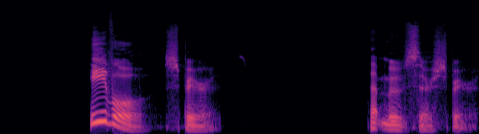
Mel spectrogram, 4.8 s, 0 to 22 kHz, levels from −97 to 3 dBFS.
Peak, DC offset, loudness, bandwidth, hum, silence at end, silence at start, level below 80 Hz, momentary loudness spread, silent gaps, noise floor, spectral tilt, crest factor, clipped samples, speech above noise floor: -22 dBFS; under 0.1%; -40 LUFS; 11.5 kHz; none; 0.05 s; 0.9 s; -80 dBFS; 15 LU; 2.56-2.83 s, 2.91-2.97 s, 3.03-3.61 s; under -90 dBFS; -5.5 dB/octave; 20 dB; under 0.1%; over 50 dB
